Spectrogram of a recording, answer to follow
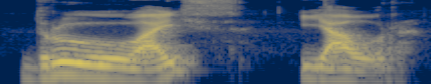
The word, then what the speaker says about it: Drúwaith Iaur: This one's tricky, so notice we've got the accent, so we're going to make that longer. Drúwaith Iaur.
